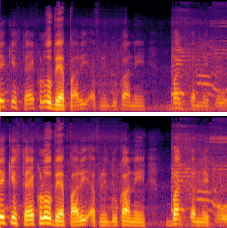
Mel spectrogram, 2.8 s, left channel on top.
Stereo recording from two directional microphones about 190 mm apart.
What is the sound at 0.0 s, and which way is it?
Speech, 65° right (ahead or behind).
